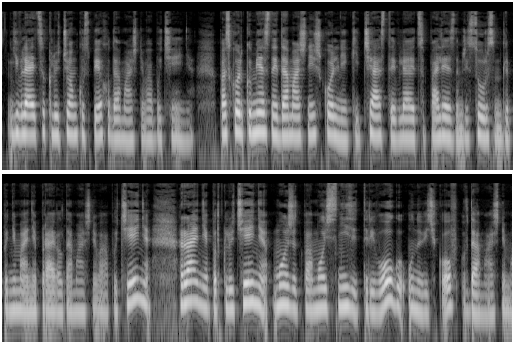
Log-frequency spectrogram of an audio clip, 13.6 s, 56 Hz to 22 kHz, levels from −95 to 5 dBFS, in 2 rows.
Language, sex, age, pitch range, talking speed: Russian, female, 20-39, 170-210 Hz, 130 wpm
